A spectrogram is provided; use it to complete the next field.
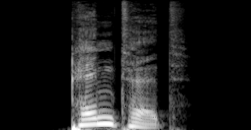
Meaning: inflection of pennen: 1. second-person plural preterite 2. second-person plural subjunctive II
- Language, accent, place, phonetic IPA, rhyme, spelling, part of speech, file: German, Germany, Berlin, [ˈpɛntət], -ɛntət, penntet, verb, De-penntet.ogg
